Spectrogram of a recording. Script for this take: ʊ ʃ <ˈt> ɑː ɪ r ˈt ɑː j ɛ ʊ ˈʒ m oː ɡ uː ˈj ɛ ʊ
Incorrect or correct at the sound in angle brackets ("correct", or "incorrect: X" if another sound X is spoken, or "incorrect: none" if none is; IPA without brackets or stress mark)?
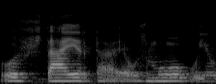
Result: correct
